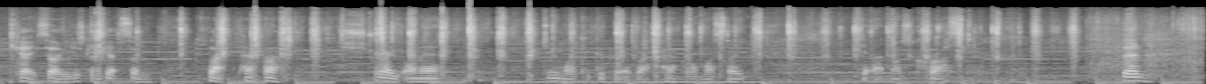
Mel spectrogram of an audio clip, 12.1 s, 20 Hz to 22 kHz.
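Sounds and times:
background music: 0:00.0 - 0:12.0
pepper grinder crackling: 0:00.9 - 0:12.0.

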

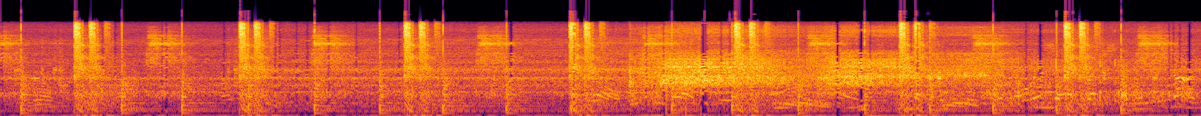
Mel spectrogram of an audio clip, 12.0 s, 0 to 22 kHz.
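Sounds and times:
droning tones: 0:00.0 - 0:12.0
loud hiss: 0:00.0 - 0:12.0
repeated sharp hits: 0:00.0 - 0:12.0.

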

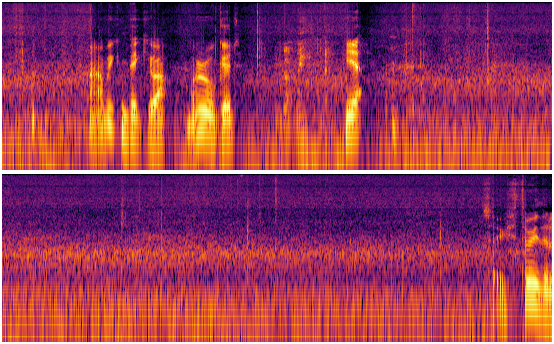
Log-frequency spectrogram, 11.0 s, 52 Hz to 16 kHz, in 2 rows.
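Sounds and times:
distant road traffic hum: 0:00.0 - 0:11.0.

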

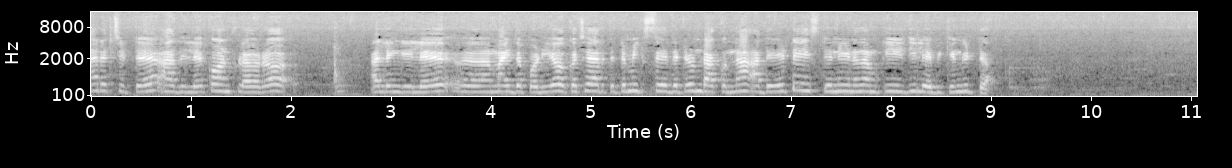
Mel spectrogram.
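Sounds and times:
faint background music: 0:00.0 - 0:11.0
food sizzling in hot oil: 0:00.0 - 0:11.0.

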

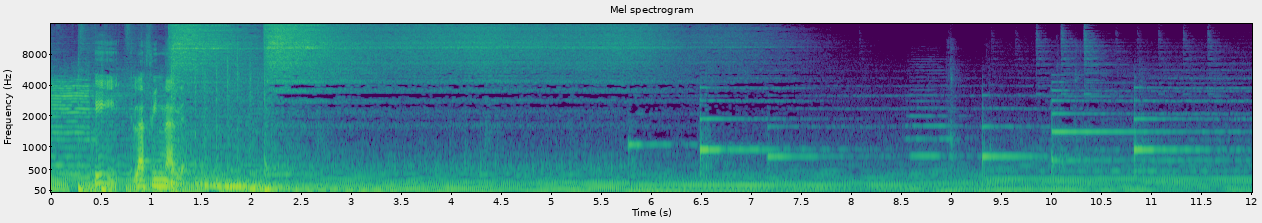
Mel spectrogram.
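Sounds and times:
keyboard held chord: 0:00.0 - 0:12.0
high piano-like note: 0:08.5 - 0:11.2.

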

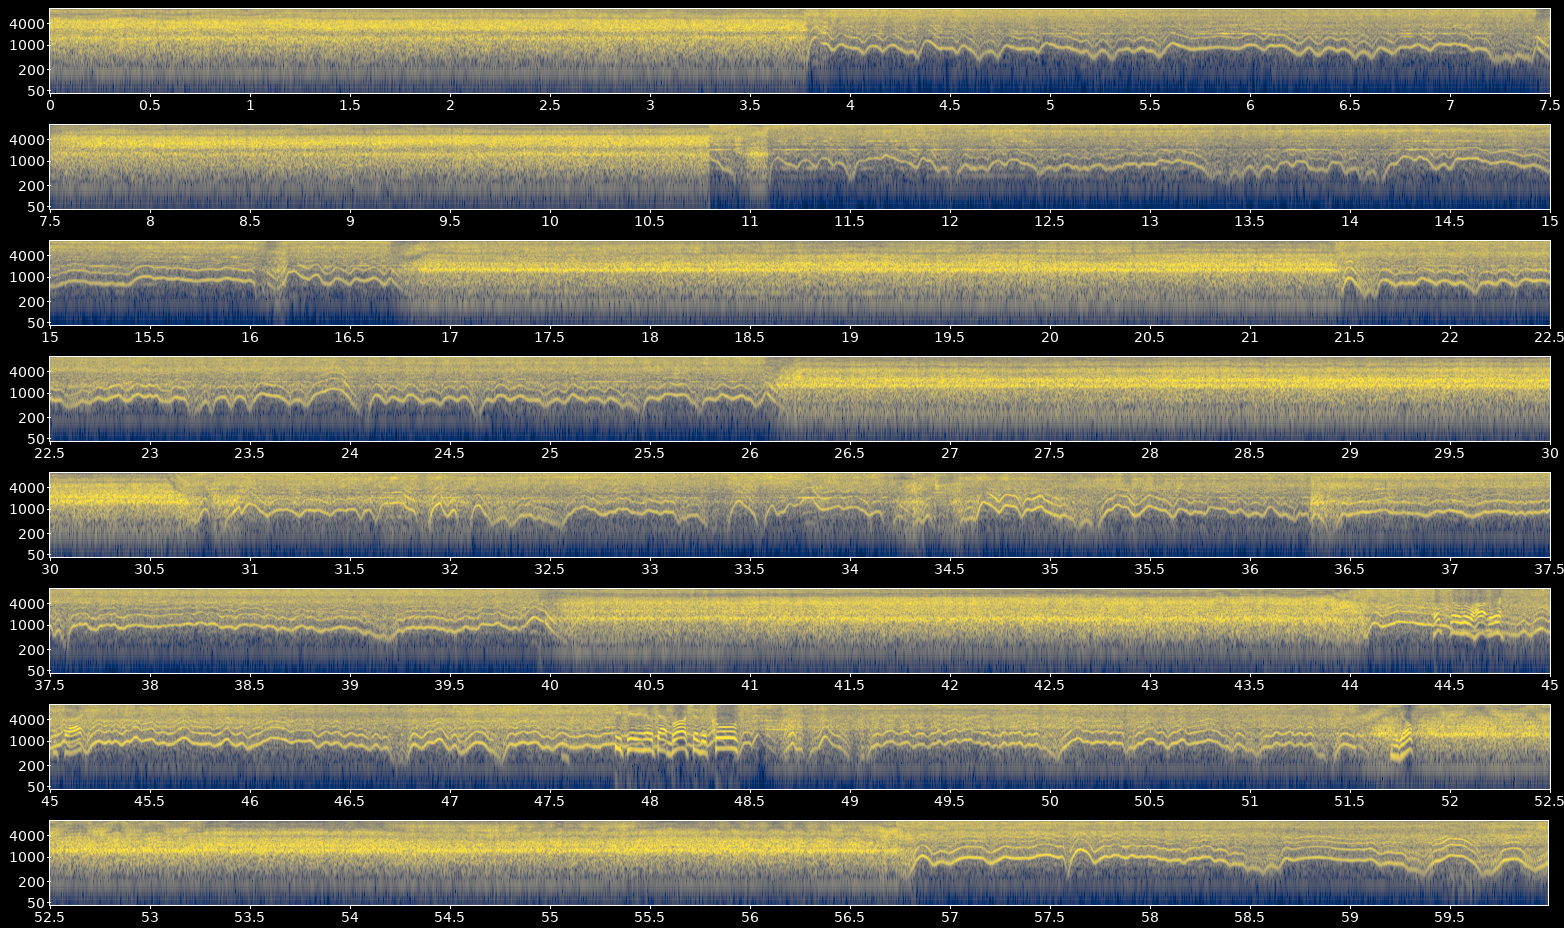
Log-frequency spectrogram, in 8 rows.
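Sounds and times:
wire wheel grinder whining: 0:00.0 - 0:59.9.

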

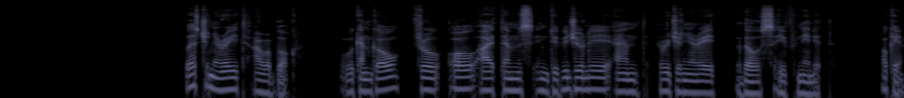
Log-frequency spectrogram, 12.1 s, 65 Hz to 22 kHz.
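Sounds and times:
computer mouse clicks: 0:00.4 - 0:00.8, 0:01.6 - 0:01.9.

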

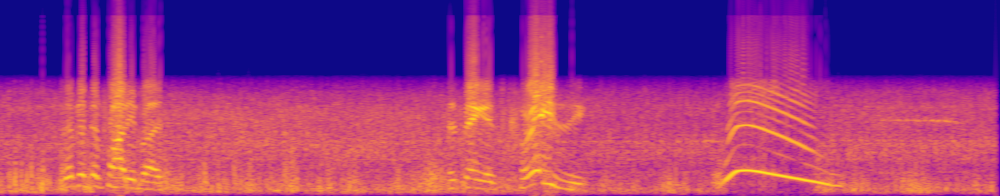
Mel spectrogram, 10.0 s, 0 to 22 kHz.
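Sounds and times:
low rumble of street traffic: 0:00.0 - 0:10.0
man shouting woo: 0:07.2 - 0:08.5.

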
